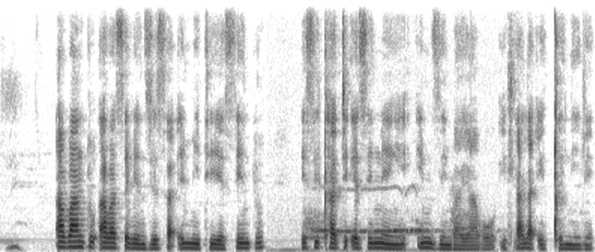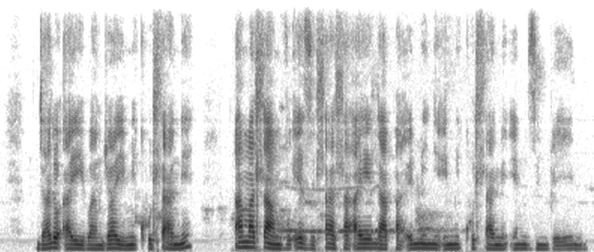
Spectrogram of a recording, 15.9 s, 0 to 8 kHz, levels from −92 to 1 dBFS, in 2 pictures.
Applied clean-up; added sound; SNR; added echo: none; Dog; 13 dB; none.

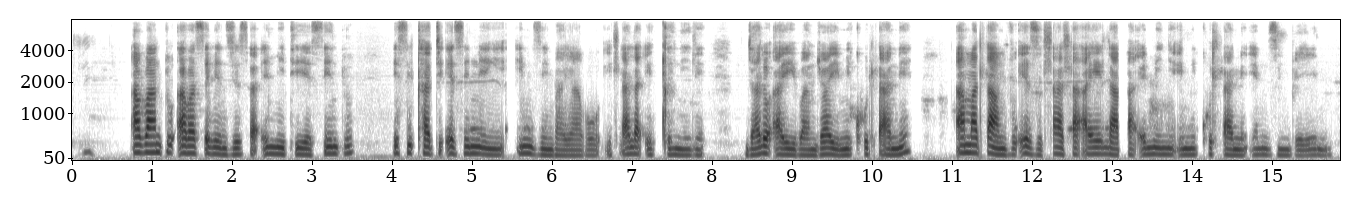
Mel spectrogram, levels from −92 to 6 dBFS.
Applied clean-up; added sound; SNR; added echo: neural diffusion model UNIVERSE++.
